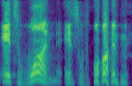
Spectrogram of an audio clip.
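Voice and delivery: ONE with a clear uh vowel; corrective pronunciation. Real, not acted. Host correcting his co-host, emphatic standard pronunciation of ONE. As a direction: stress one, rhyming with sun.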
